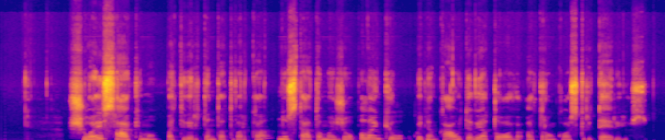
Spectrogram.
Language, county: Lithuanian, Panevėžys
